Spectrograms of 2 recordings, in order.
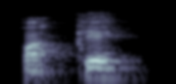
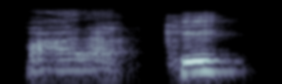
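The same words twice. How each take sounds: First: Para is worn down to a shortened form. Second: Both syllables of para are said fully. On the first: "Ya nada más decimos" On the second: "cuando decimos"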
